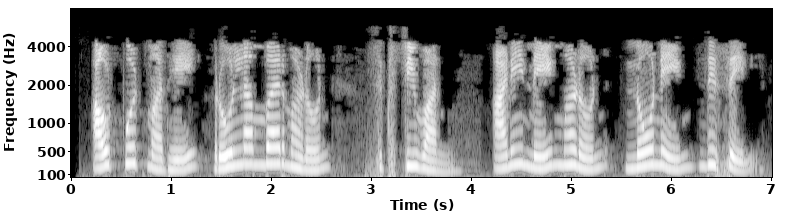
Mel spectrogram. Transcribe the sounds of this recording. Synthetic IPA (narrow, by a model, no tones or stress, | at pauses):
awʈpuʈməd̪ʱjeɾolnəmbəɾm̤əɽ̃uːn | siksʈiʋən | aɽ̃inem̤ːəɽ̃uːnːonemd̪isel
